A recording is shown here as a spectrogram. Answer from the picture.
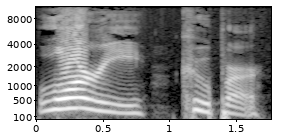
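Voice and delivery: loud announcer build, slowing onto the name; big guest introduction. Real, not acted. Daughter introducing her mother to listeners, big announcer introduction.

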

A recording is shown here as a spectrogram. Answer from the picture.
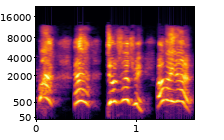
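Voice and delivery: high-pitched mock panic; imitating a terrified crewmate; panicked. Panicked character freaking out.

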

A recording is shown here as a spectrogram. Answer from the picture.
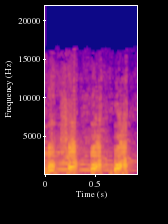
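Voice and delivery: breaking into high laughter; laughing. Real, not acted. Reading out her friend's botched email, collapsing into laughter. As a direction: laugh through the last words. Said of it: "laughing at reading her own email".

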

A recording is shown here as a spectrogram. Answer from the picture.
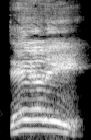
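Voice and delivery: put-on high, drawn-out call for a kid; mother hollering a child's name. Neighbor mother calls her son Danny, calling out.

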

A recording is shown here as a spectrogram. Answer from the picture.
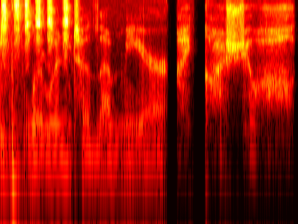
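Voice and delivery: hushed, breathy whisper of shock. Real, not acted. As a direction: whisper it as if the crash just happened. Bird crashes into mirror.

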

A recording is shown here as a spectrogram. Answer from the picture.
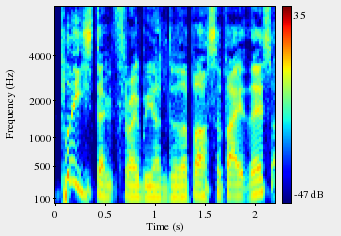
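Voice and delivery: normal talking voice

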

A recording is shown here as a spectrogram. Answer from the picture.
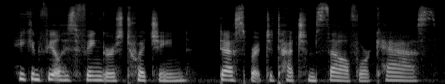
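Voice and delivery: ordinary delivery

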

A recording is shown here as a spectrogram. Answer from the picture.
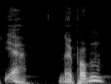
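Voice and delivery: high, breezy genie granting a wish. Retold or imitated. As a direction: toss it off like a carefree genie. Genie in a joke.

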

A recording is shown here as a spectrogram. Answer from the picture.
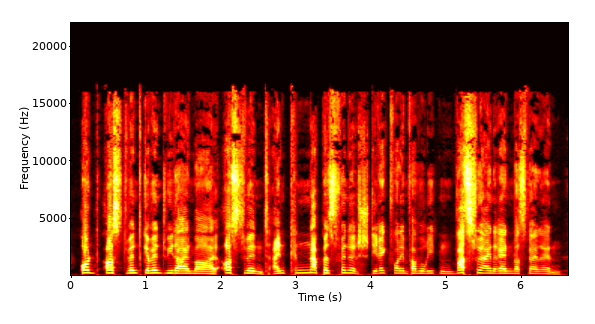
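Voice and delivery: booming excited racetrack announcer; race caller. Acted. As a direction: call the finish like a race commentator. (begeisterter Rennkommentator)

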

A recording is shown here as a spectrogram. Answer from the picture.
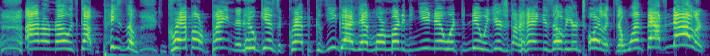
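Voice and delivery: high, loud, screaming auctioneer; angry auctioneer. Pretend. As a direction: yell at the rich bidders. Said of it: "she'd actually be a good auctioneer".

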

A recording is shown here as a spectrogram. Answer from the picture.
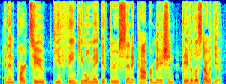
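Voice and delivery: ordinary talk, nothing marked

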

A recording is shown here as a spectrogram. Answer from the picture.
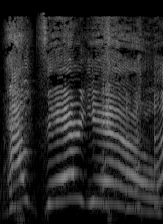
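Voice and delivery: high, slow, stretched-out scolding; escalated outrage. Retold or imitated. Imitating girlfriends scolding a drunk man, high drawn-out outrage. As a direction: drag out each word in mock fury. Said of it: "they were just swearing".

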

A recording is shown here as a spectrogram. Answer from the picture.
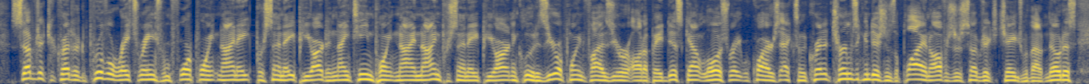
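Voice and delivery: rattled-off fine print, fast; fast legal disclaimer. Acted. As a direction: rush through the terms quickly. Rapid ad disclaimer.

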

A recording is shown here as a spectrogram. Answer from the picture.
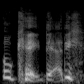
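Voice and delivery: humoring daughter; daughter humoring dad. Acted. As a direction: go along sweetly like a good daughter. Daughter answering dad hologram.

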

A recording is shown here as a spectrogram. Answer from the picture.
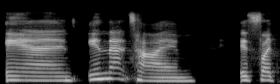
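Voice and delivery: ordinary talk

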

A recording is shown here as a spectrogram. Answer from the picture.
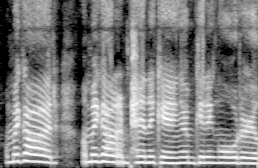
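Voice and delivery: mock panic. Imitating her own anxious self panicking about aging. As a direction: play the anxious inner voice freaking out about age.

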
